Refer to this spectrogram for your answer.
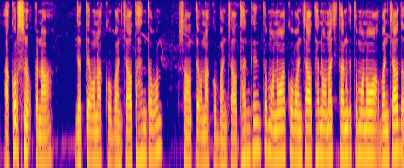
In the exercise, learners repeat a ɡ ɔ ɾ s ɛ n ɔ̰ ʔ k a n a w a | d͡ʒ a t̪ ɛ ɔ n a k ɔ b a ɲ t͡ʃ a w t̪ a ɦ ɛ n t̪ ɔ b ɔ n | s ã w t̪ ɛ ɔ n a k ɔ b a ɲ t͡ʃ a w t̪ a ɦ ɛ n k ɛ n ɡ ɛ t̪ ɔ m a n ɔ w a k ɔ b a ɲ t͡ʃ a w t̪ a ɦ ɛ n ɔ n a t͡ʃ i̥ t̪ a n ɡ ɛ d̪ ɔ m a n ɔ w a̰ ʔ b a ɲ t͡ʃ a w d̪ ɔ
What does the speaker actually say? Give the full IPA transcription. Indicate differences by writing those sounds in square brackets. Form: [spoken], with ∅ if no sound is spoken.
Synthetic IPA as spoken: a [k] ɔ ɾ s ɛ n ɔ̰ ʔ k a n a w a | d͡ʒ a t̪ ɛ ɔ n a k ɔ b a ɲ t͡ʃ a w t̪ a ɦ ɛ n t̪ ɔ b ɔ n | s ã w t̪ ɛ ɔ n a k ɔ b a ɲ t͡ʃ a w t̪ a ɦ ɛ n k ɛ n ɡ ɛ t̪ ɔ m a n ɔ w a k ɔ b a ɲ t͡ʃ a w t̪ a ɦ ɛ n ɔ n a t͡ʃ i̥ t̪ a n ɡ ɛ [t̪] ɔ m a n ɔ w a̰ ʔ b a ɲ t͡ʃ a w d̪ ɔ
